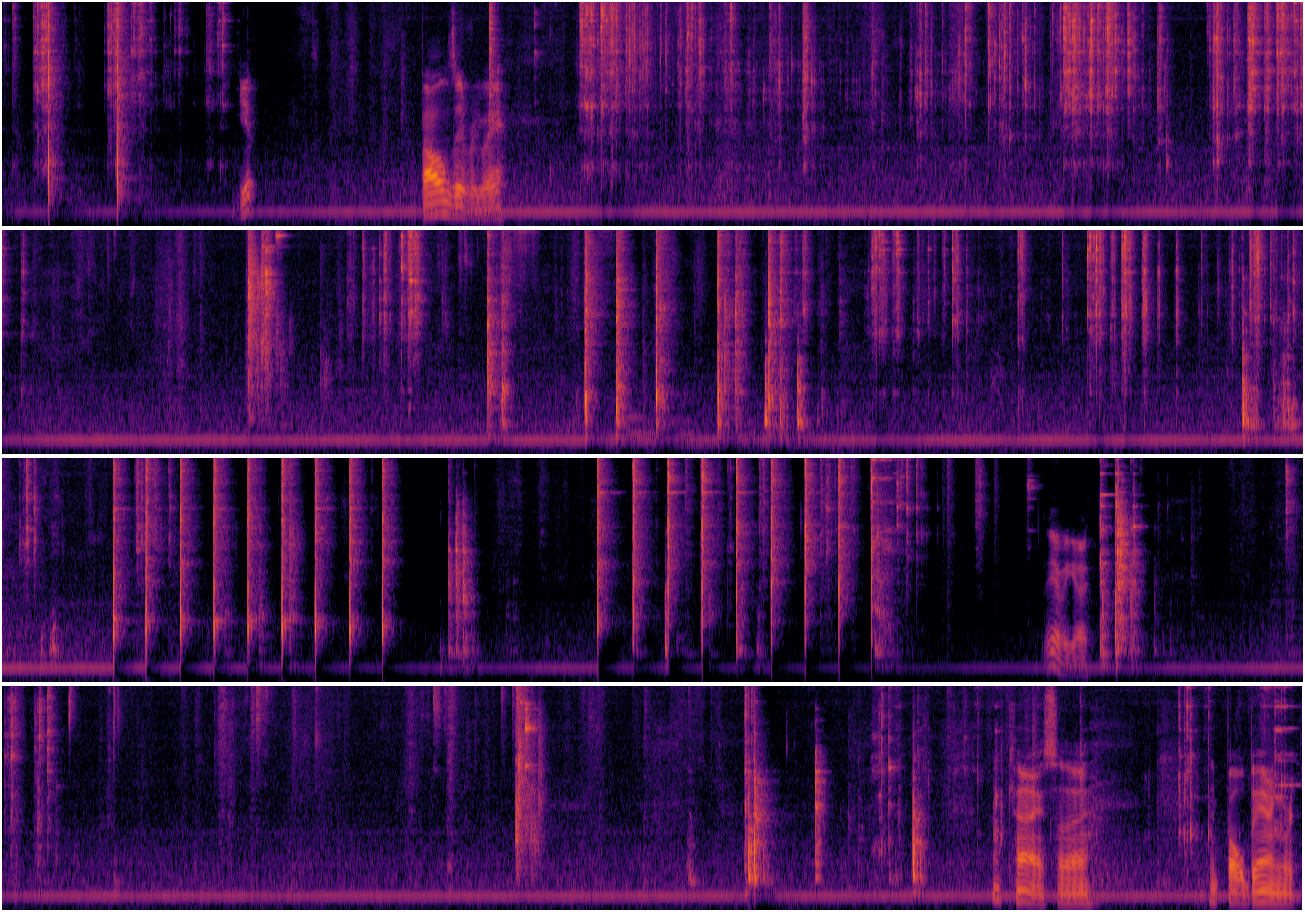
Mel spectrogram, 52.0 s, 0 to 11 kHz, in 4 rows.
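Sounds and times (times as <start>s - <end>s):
steady low hum: 0.0s - 52.0s
metal parts clattering and clinking: 1.0s - 2.4s, 5.8s - 13.4s, 15.5s - 26.6s.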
